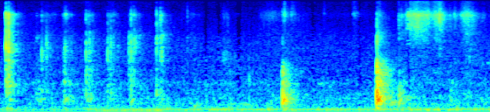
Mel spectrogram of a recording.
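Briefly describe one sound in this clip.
Small plastic containers click and tap against a table.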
